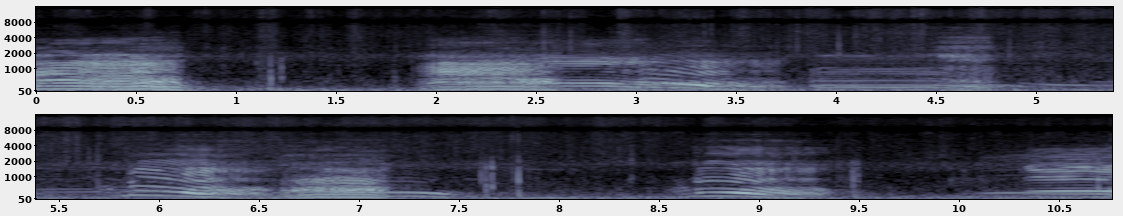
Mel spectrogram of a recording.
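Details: Tame cattle from a herd of dozens running in green grass rice fields on a cattle farm, several overlapping harmonic moos, some rising then falling, bursts roughly every two seconds with a low rumble beneath.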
